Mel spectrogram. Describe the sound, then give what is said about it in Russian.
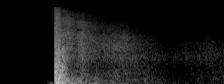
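A single gunshot cracks out in deep valleys: a loud, sharp report that rolls and echoes, then fades slowly over a long decaying tail. “Выстрел пророкотал и замолк в глубоких падях.”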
